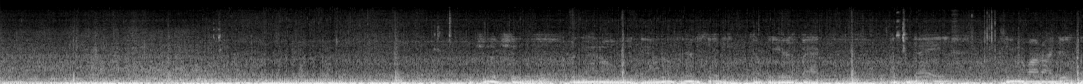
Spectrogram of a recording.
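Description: Car cabin noise while driving: a steady low rumble of the engine and tyres on the road. From about halfway in, a muffled voice with no clear words runs over it.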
